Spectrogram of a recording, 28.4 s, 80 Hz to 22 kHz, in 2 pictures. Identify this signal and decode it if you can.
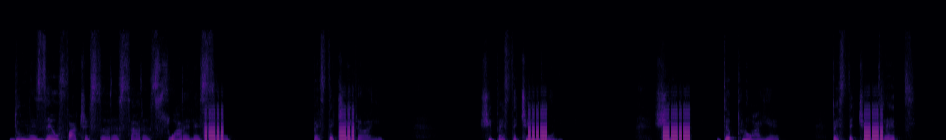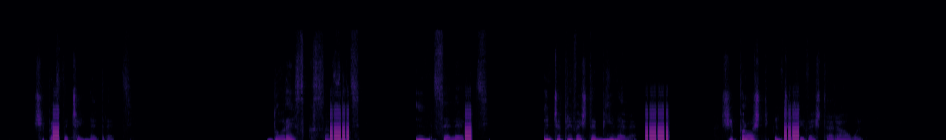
Morse code (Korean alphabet), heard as electronic beeps, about 39 wpm, spaced as for 5 wpm, 450 Hz, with speech in Romanian. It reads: 그래서 거지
